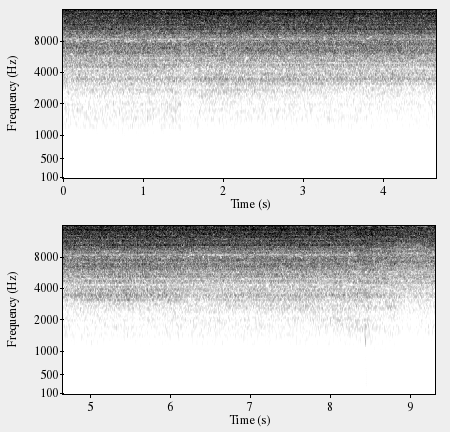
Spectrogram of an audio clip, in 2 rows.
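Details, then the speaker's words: Truck with a 48RE transmission, engine off, boost system pressurized with shop air to about 20 lb: steady loud, high, airy hiss of escaping air that changes when the boot is handled. Boost leak at a split intercooler boot that needs replacing. "there you can hear the sound change when I did that so we definitely need a boot definitely need a boot"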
